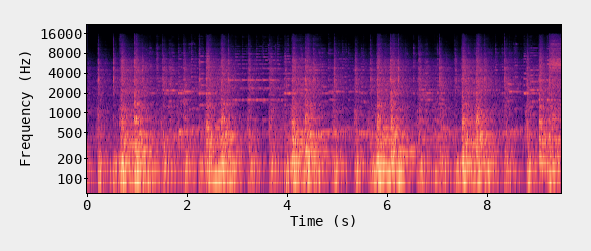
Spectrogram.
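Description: Celtic punk band playing live, an instrumental passage with a steady drum beat under electric guitars and mandolin.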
